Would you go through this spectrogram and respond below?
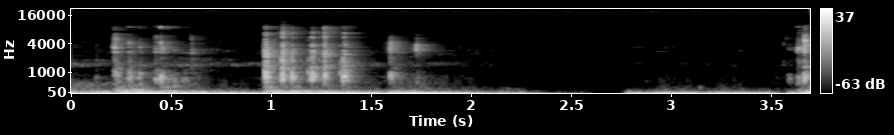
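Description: Bursts of fast typing on a computer keyboard while writing Django code, clustered keystrokes in three close, loud runs, then a brief pause and softer tapping, with no talk.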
